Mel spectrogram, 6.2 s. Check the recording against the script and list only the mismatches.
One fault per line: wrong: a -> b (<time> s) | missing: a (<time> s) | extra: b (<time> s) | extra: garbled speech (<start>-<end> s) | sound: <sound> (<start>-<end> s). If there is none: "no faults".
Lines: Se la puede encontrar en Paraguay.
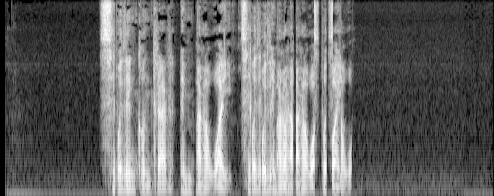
missing: la (1.4 s)
extra: garbled speech (3.0-4.4 s)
